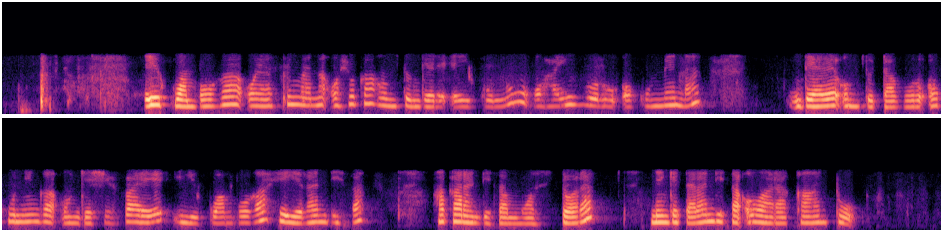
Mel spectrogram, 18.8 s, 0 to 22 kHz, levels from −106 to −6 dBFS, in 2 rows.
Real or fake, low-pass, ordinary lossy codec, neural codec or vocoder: fake; 3.6 kHz; Opus, 16 kbps; vocoder, 22.05 kHz, 80 mel bands, WaveNeXt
